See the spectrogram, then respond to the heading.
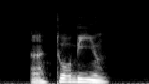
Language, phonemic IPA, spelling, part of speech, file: French, /tuʁ.bi.jɔ̃/, tourbillon, noun, Fr-tourbillon.ogg
- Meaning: 1. whirlwind 2. eddy, whirlpool 3. vortex 4. whirl, whirlwind, maelstrom 5. tourbillon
